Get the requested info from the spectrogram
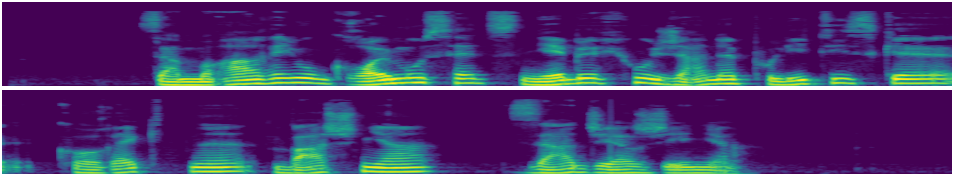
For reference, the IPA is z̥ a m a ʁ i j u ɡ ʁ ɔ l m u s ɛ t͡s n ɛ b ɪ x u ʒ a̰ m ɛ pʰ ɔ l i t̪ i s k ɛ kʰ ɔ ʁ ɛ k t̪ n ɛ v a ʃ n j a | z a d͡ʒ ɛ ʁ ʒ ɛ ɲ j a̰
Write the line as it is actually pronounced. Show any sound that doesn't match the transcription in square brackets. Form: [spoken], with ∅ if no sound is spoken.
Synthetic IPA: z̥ a m a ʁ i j u ɡ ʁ ɔ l m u s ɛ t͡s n ɛ b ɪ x u ʒ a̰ [n] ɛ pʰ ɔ l i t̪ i s k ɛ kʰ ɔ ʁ ɛ k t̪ n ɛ v a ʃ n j a | z a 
